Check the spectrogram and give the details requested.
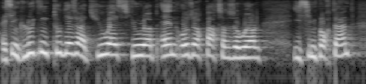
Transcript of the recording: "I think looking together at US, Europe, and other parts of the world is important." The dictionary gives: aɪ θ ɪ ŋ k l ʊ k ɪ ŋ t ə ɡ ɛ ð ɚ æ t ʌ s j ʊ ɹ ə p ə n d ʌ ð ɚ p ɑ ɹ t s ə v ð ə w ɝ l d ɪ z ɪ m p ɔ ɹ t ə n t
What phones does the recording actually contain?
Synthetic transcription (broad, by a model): aɪ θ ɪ ŋ k l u k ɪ ŋ t ə ɡ ɛ ð ɚ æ t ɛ s j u ɹ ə p ə n d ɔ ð ɚ p ɑ ɹ t s ə v ð ə w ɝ l d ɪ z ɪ m p ɔ ɹ t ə n t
